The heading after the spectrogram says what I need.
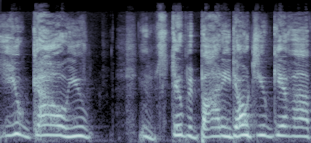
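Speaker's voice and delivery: mock screaming hard, very high and shrill. Retelling a hard moment, screaming at own body: imitating own screaming. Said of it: "I was screaming at myself".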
